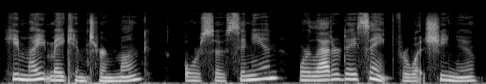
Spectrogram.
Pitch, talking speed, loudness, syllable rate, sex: 205 Hz, 195 wpm, -17 LUFS, 4.5 syllables/s, female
